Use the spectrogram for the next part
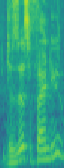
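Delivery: high teasing question; mock interviewer. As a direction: ask it like the guy in the video. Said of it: "he's like".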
